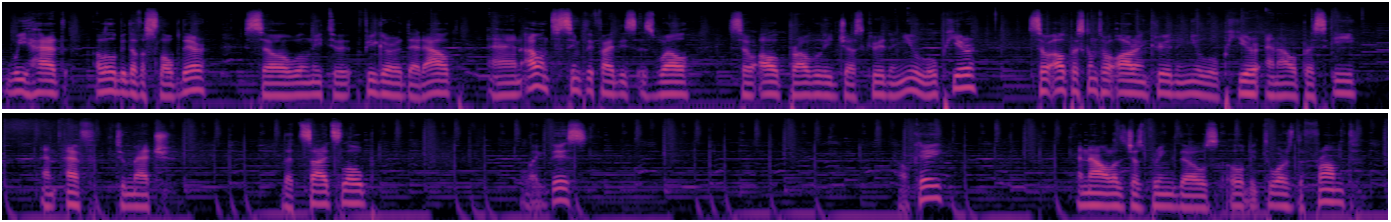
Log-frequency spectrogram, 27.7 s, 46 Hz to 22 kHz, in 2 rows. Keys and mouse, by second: 0.2 shift+middle click, 3.4 KP_3, 6.3 ctrl+r, 9.9 ctrl+z, 9.9 KP_3, 10.8 ctrl+r, 20.6-22.5 middle drag, 23.3 KP_3, 25.0 g, 26.9 click, 27.1 g.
